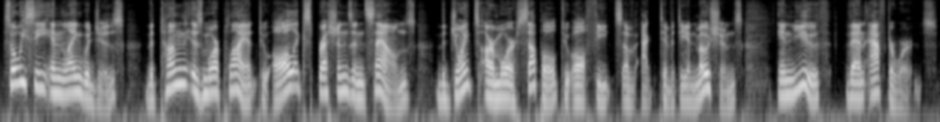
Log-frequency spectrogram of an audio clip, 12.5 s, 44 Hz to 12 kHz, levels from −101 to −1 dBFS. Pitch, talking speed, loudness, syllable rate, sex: 150 Hz, 150 wpm, -22 LUFS, 3.9 syllables/s, male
